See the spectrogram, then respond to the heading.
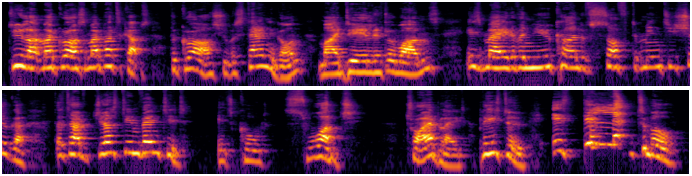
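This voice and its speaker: A woman voicing an eccentric, excitable male chocolate-maker who gushes and shows off in a booming, lively voice, recorded in a roomy space. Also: moderate pace. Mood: gushing. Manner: booming, gushing, showy. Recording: roomy echo.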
